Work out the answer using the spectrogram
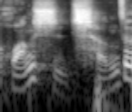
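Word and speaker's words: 皇史宬: 本来书被拿去北京抄，抄完之后又用皇家的力量送回南京，然后副本就放在北京的皇史城，这个字念作城，城市的城。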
